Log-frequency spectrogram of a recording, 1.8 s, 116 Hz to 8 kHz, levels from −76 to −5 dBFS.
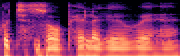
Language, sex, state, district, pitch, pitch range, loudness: Hindi, male, Jharkhand, Deoghar, 110 Hz, 110-115 Hz, -18 LUFS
